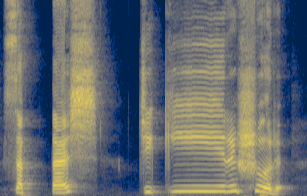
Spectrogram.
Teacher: चिकीर्षुर की दीर्घ आहे, शूवर आघात घ्यायचा.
